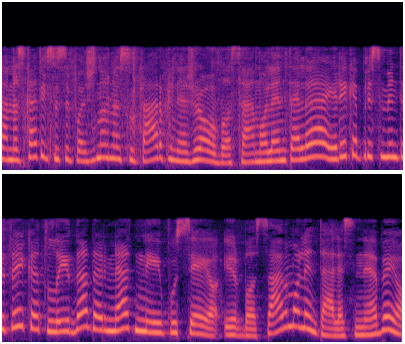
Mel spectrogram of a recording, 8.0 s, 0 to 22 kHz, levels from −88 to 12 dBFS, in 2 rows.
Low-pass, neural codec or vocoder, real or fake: 7.2 kHz; codec, 16 kHz, 2 kbps, X-Codec, WavLM features, trained on Multilingual LibriSpeech; fake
